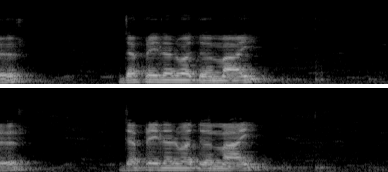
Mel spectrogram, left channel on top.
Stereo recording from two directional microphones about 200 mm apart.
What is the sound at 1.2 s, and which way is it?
Speech, 40° left (ahead or behind).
